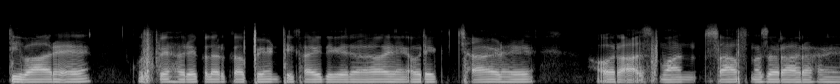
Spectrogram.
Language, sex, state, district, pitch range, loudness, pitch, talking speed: Hindi, male, Bihar, Jahanabad, 115-120 Hz, -22 LUFS, 115 Hz, 150 wpm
